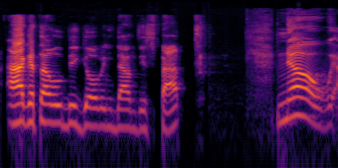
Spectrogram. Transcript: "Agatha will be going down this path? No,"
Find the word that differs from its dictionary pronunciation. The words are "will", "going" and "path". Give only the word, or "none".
path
